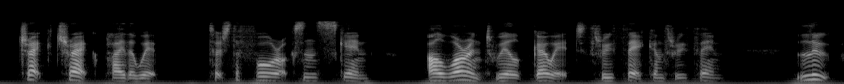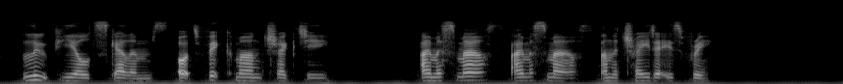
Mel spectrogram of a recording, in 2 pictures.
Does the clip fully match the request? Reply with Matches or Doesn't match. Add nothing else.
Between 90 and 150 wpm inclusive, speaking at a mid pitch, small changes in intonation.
Matches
